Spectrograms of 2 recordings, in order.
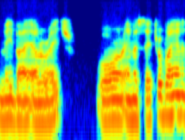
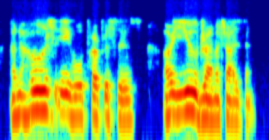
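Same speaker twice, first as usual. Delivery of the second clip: acted out, furious and accusing, very loud angry shouting; 3 dB louder than usual. Retelling what a furious visitor at the office door said: imitating a loud angry voice. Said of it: "she said in a very loud voice, a very angry voice".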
